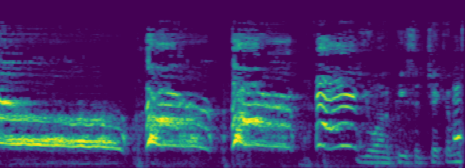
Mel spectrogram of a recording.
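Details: Pet dog indoors giving wavering, moaning howls in short bursts, mixed with a person talking to it about chicken.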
